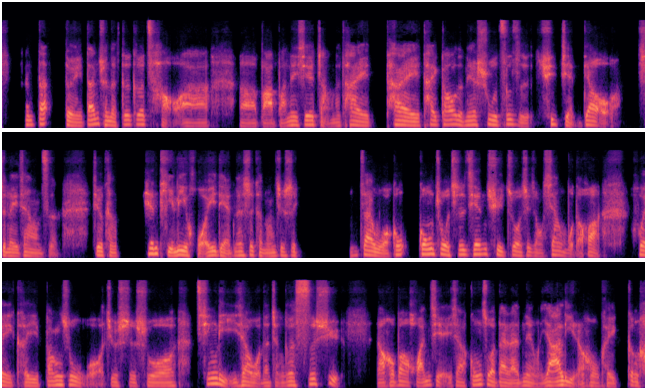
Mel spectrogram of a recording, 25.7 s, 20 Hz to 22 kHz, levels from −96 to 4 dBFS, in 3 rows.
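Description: At 12.69 s the speech breaks into a smeared buzz that fades to near-silence, returning at 13.23 s with about 0.52 s lost, likely a long network dropout. The spectrogram shows decaying, stretched bands into a dark gap; the waveform tapers to flat.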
